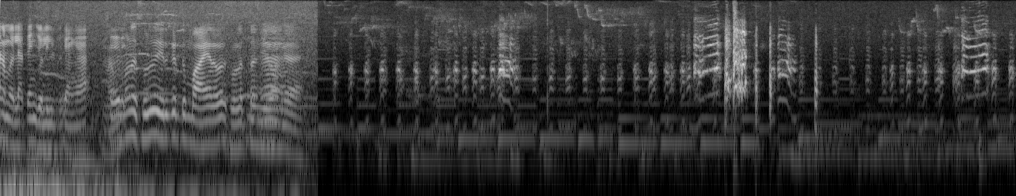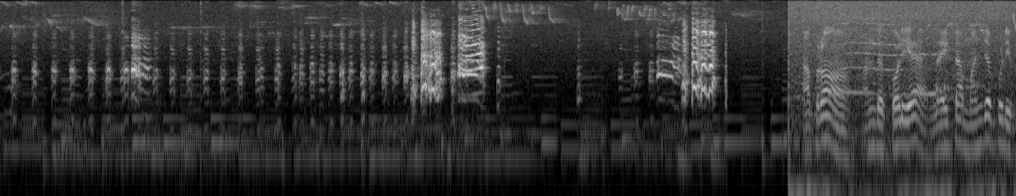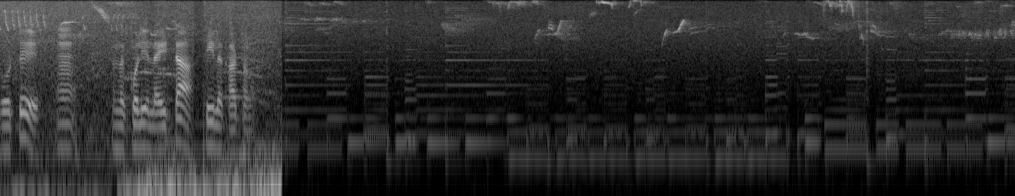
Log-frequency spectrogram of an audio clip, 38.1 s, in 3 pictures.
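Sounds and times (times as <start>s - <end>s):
chickens clucking: 0.0s - 19.1s, 19.9s - 21.8s, 22.6s - 29.0s
music with slow bass line: 0.0s - 26.8s, 28.8s - 38.0s.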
